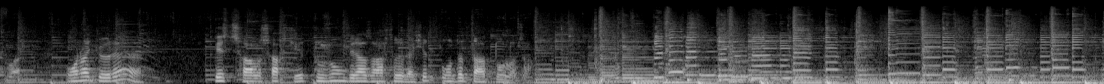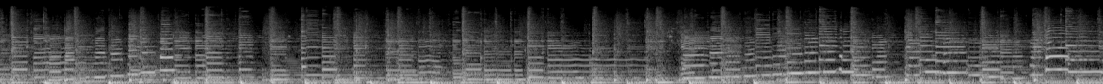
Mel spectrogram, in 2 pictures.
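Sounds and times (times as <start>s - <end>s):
music with beat and bass: 5.0s - 22.0s.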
